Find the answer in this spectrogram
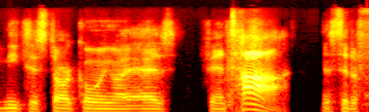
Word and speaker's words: Fanta: I think this year, John, you need to start going as Fanta instead of Fanta. You need to be Fanta. You got to put the right emphasis on the correct syllable.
